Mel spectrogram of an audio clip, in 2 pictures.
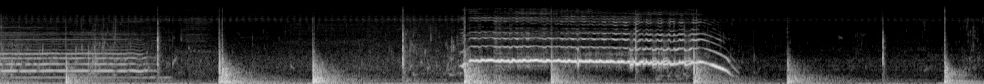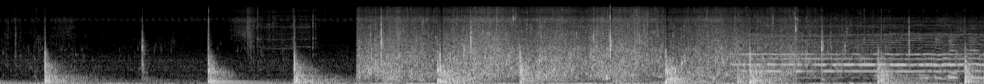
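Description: Hide frame drums beaten with a padded beater in a steady beat a little faster than once a second, each stroke ringing low. A long high held tone sounds over the drum from about five seconds in and bends downward as it breaks off near seven seconds, and a rushing noise joins the drumming for the last few seconds.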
